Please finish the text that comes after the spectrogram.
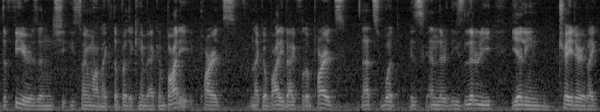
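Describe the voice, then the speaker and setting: A man co-hosting a casual movie review podcast, talking in an animated, rambling way and swearing often. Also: low voice, brisk, few pauses, a little hiss or hum. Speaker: podcast co-host.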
